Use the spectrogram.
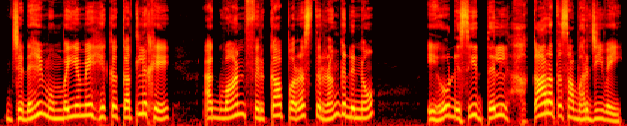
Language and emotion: Sindhi, disgusted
